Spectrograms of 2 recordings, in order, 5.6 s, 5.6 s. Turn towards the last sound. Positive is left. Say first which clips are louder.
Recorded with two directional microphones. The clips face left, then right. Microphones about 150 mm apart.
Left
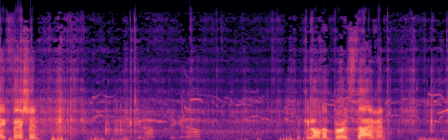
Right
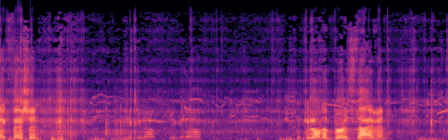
# even
turn(degrees=-5)  # may be behind; listen again after turning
